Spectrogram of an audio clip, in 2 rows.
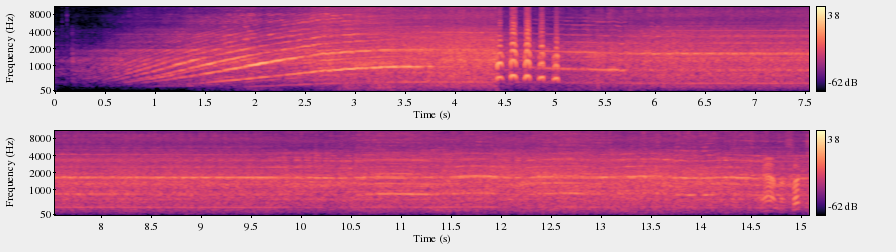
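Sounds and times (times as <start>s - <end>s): electric motorcycle whining: 0.1s - 15.0s.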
